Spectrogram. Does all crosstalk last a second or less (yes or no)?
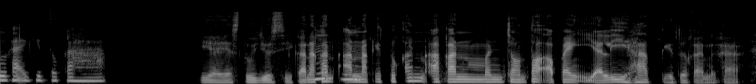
yes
